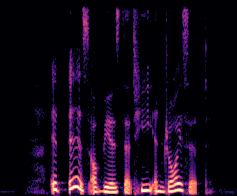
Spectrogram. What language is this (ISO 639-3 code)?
eng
